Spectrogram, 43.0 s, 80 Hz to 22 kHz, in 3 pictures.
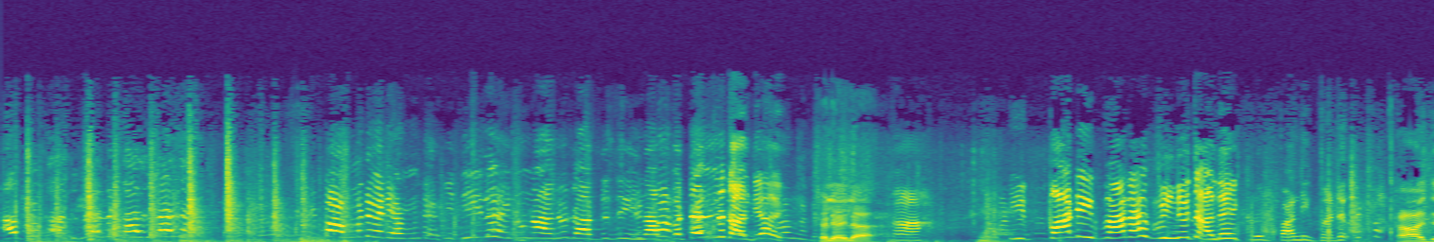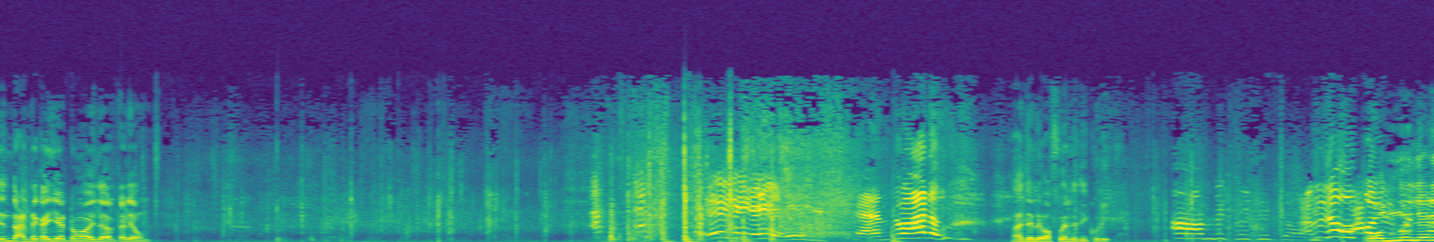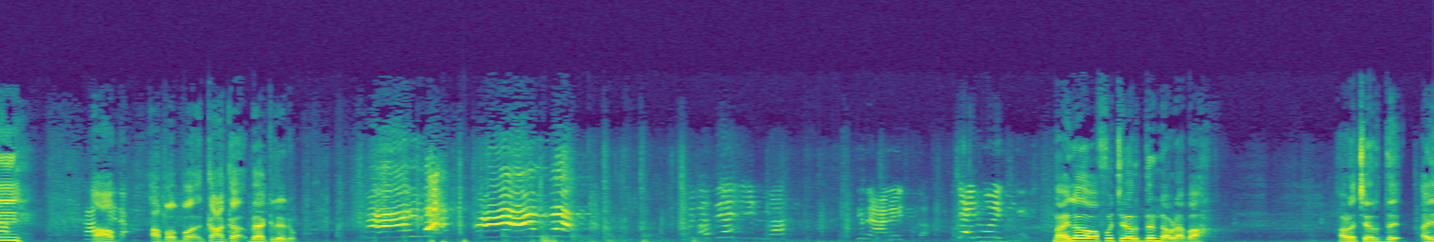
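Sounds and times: dull low thumps: 0.0s - 7.0s, 31.6s - 37.5s
child running on gravelly dirt: 10.9s - 20.7s, 24.3s - 39.4s.

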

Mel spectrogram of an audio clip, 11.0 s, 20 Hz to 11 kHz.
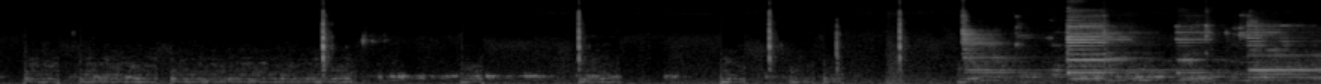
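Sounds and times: click: 2.7s - 3.2s, 4.8s - 5.0s.

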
